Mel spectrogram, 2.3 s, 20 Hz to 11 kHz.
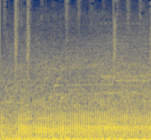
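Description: Honda ADV 160 scooter's single-cylinder engine running as it picks up speed, heard with heavy wind rumble on a helmet-mounted microphone.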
